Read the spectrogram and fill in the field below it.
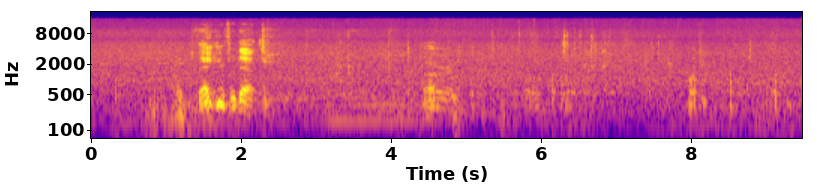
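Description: An elderly man speaks calmly into a microphone outdoors.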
